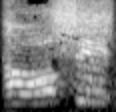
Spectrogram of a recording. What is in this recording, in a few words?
"aw shit" group of men; Voice; expletives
